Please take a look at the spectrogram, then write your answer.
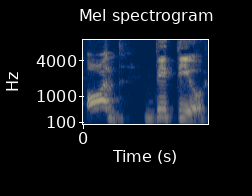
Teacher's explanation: ব উচ্চারণ হবে না, এবং দ এর উচ্চারণ দুইবার হবে, তাহলে অদ্বিতীয়, ঠিক আছে, অদ্বিতীয় দুইবার হয়েছে।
